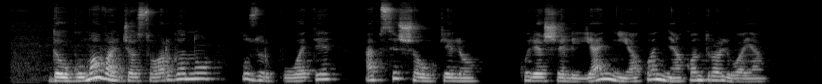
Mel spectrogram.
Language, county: Lithuanian, Vilnius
